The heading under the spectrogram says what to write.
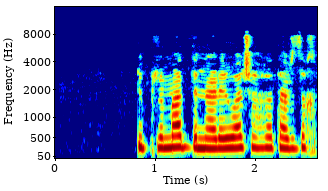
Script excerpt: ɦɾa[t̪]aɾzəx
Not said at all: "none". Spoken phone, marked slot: t̪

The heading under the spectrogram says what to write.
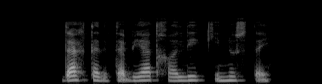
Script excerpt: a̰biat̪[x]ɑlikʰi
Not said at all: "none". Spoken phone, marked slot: x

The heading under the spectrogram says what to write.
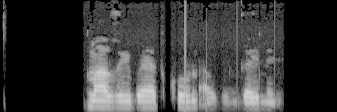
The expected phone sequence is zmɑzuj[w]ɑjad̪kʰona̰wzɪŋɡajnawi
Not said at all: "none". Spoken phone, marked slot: b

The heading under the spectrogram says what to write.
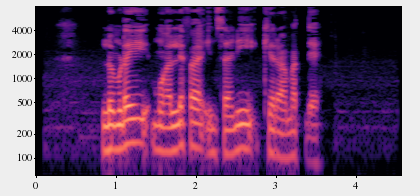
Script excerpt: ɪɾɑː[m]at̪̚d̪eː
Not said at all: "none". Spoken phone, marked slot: m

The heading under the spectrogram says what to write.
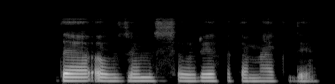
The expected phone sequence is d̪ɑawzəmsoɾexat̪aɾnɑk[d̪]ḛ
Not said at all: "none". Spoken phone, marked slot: d̪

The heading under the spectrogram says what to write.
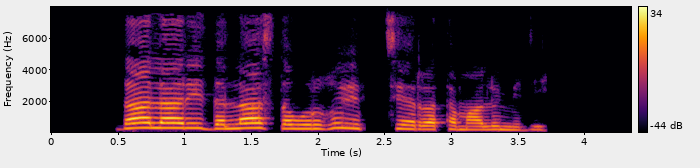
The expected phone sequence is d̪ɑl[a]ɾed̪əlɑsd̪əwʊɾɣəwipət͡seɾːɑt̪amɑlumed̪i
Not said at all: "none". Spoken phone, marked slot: ɑ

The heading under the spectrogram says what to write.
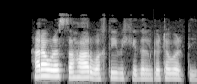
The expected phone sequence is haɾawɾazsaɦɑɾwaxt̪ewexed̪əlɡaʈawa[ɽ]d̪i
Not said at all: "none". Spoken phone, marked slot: ɾ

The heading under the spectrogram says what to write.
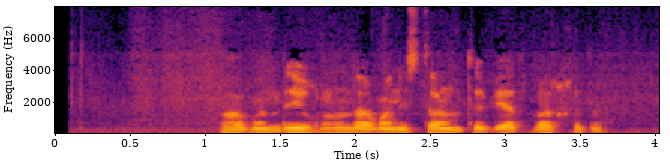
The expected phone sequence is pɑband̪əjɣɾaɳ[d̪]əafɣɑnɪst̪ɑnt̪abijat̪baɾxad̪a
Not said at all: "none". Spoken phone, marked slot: d̪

